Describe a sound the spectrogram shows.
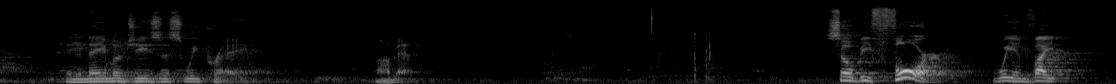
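An elderly man speaks slowly and earnestly into a microphone, with pauses, in a room with a slight echo.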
